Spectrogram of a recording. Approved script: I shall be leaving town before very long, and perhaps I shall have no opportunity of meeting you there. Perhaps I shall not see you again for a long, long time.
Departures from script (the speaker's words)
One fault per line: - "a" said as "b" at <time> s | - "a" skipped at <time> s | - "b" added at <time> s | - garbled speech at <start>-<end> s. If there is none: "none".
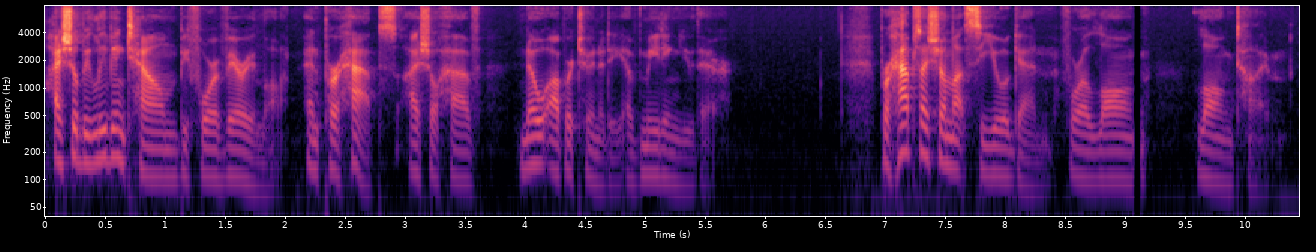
none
